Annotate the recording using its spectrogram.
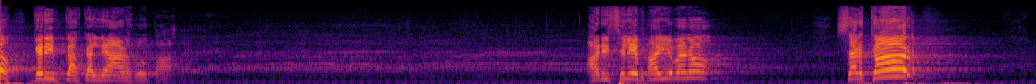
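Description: A large crowd of men chants a slogan in loud, short bursts outdoors.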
